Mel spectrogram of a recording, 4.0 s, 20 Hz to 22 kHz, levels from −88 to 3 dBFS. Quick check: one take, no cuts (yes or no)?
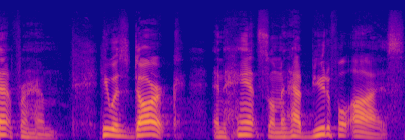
yes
